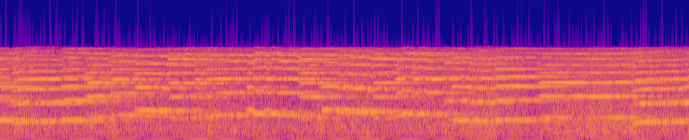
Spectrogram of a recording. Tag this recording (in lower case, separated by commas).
fiddle, music, musical instrument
